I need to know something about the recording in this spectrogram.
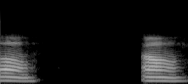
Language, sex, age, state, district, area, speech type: Assamese, female, 30-45, Assam, Lakhimpur, rural, conversation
